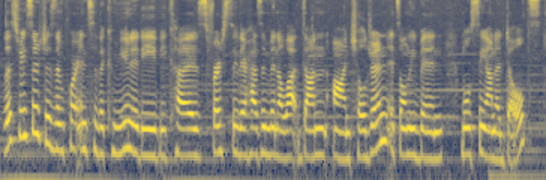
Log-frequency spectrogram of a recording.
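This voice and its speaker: A woman's voice: mid-range voice, moderate pace, few pauses, warm tone, soft background music. A young woman, a student researcher, giving a casual spoken testimonial. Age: young adult.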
